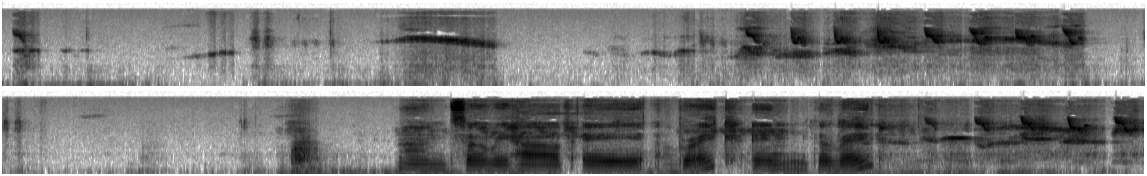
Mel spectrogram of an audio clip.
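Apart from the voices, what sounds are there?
birds chirping outdoors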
